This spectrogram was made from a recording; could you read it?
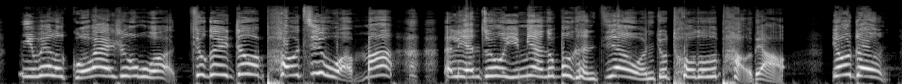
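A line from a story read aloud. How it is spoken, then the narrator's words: Sobbing loudly. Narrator (Chinese): 一姑娘大哭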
